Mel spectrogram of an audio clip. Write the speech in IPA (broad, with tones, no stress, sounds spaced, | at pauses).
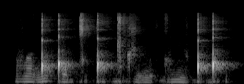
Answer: v ã˦˨ ŋ͡ǃ u˦ ǃ ɛ˧ d ǀ i˨ ɡ͡ǃ ɔ˦ θ ɡ͡ǁ ɯ˦ d ʒ e˨˦ ŋ ũ˨ θ ɡ ɤ˦ v mʲ ẽ˦˨ v ɡ͡ǃ o˦ ɡ͡ǃ ɯ˦ θ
